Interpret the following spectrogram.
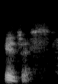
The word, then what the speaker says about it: Idris: I know how to say his name correctly. Idris.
